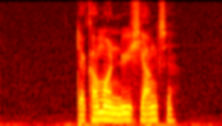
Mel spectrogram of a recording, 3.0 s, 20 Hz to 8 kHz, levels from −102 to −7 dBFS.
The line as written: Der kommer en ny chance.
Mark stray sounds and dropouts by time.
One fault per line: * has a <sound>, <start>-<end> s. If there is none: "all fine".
all fine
